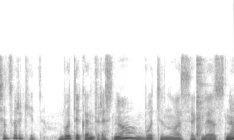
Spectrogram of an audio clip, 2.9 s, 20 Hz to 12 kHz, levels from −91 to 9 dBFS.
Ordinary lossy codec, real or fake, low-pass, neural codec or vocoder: MP3, 48 kbps; real; 7.2 kHz; none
